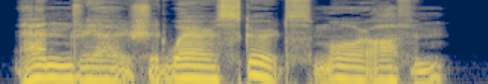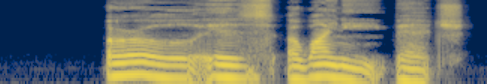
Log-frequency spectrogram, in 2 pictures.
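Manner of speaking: empty-sounding voice. Reading a story aloud, voicing a chained man: hollow voice. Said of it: "he says in a hollow voice".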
